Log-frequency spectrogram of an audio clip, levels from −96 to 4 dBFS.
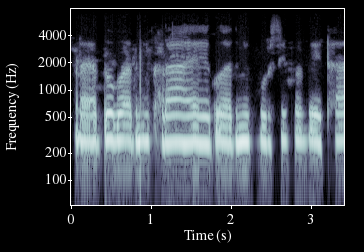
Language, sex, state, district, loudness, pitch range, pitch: Hindi, female, Bihar, Jamui, -14 LUFS, 260-275 Hz, 270 Hz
